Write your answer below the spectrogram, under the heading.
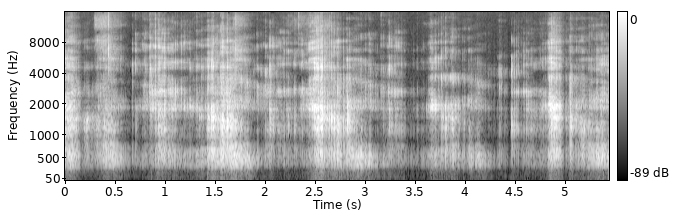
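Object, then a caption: Plastic game console casing. A jewelled metal claw nail scratches and taps the top lid of a grey plastic Nintendo mini game console, a hollow box. Busy, dry scraping and clicking textures come in uneven bursts, with mid-range hollow plastic resonance and bright scratchy edges.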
